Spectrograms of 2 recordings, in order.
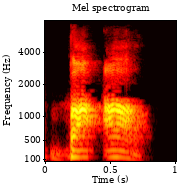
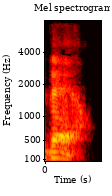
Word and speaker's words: Baal: And so, you know, in Hebrew, you say his name Baal, and we call him Baal, but it means the Possessor.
